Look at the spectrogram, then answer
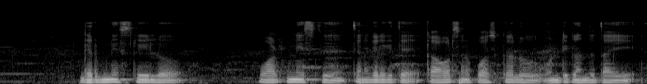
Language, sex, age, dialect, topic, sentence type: Telugu, male, 25-30, Utterandhra, agriculture, statement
